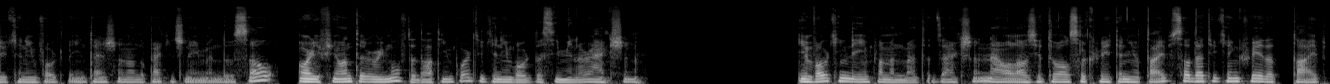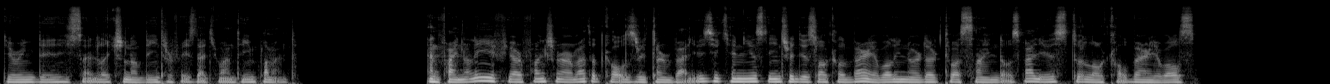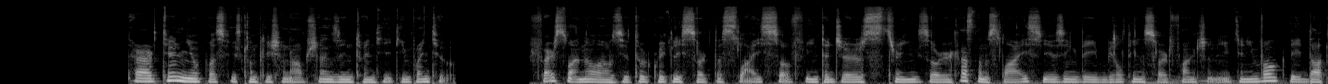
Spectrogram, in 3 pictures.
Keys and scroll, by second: 8.2 ctrl+i, 18.6 alt+Return, 22.5 Return, 35.6 Return.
